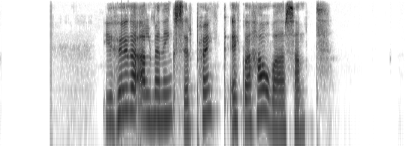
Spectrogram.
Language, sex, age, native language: Icelandic, female, 40-49, Icelandic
